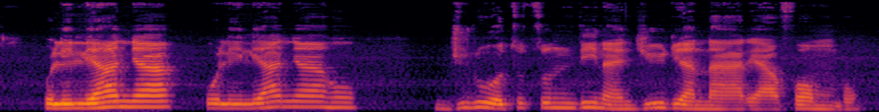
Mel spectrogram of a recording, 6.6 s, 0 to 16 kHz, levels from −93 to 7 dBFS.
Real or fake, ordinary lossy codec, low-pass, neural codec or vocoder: real; none; 14.4 kHz; none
